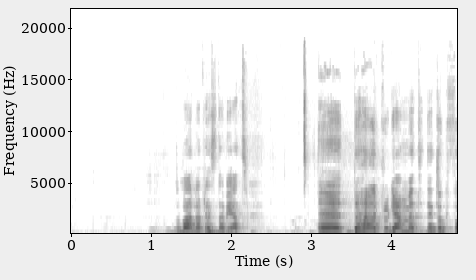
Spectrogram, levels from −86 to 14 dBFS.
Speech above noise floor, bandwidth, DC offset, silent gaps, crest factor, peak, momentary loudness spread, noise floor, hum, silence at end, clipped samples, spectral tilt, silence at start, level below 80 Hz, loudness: 45 dB; 19 kHz; under 0.1%; none; 20 dB; -14 dBFS; 18 LU; -76 dBFS; none; 0 s; under 0.1%; -3 dB/octave; 1.3 s; -80 dBFS; -31 LUFS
